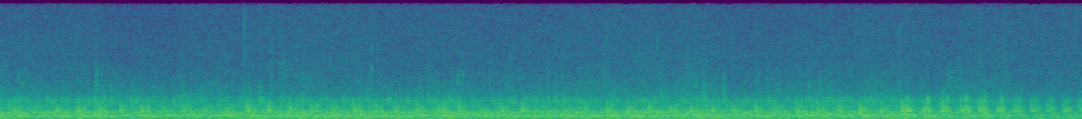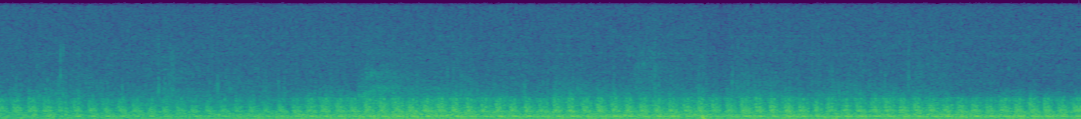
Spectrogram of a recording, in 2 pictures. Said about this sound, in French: Il entend le bruit, c'est un camion qui s'arrête, les portes qui ont claqué.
